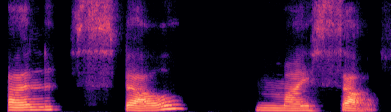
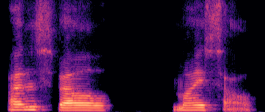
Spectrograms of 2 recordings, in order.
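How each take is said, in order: First: It is said very slowly, syllable by syllable. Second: It is said at a faster pace.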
